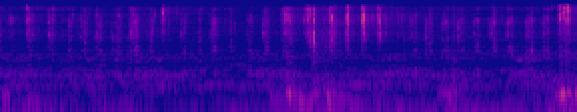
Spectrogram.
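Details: Watermelon being chewed by a guinea pig: a steady patter of crisp, moist chewing clicks that grows denser and louder after the third second, with a sharp bite at the very end.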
